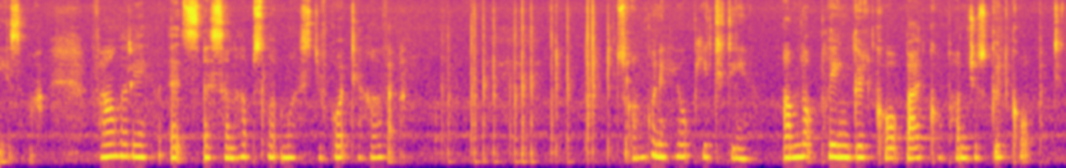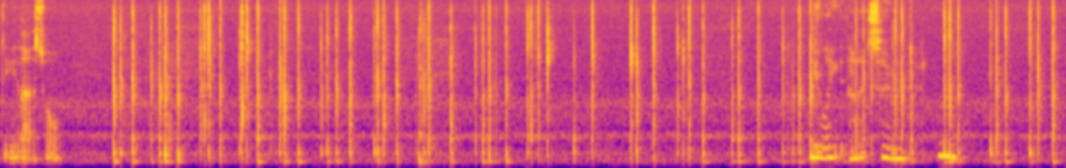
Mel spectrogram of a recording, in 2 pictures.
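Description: A woman speaks softly and close to the microphone.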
